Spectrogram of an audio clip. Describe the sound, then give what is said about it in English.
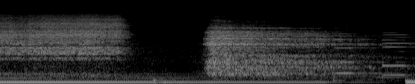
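Two slow, airy breaths, a long inhale followed after a short pause by a long exhale, over a steady low hum with no talking. “Take a moment right now and just breathe in and out.”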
